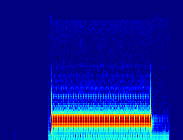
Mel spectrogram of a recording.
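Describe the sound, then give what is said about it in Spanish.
A telephone dial tone sounds as a recorded call begins: one loud, steady, even tone lasting about a second, then stopping abruptly with a faint trailing tail. “Ahora presiona el botón de grabar para que empiece la grabación. En este momento empieza tu llamada.”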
